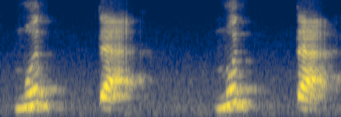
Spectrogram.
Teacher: Untuk huruf ta bertanda tanda sabdu, dia tiada sifat berangin. Jangan bunyi mutta, mutta. · Kalau kita letak tangan kat depan mulut, dia tak ada angin keluar lah.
